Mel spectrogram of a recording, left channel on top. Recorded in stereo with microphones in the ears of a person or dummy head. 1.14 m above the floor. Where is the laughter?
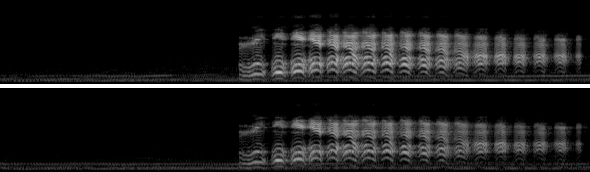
20° left (ahead or behind), 0.7 m.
